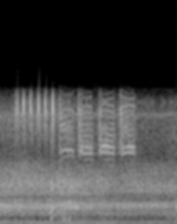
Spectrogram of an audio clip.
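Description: A chickadee calling: a quick run of short, high notes lasting about a second and a half, over a low steady hum.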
